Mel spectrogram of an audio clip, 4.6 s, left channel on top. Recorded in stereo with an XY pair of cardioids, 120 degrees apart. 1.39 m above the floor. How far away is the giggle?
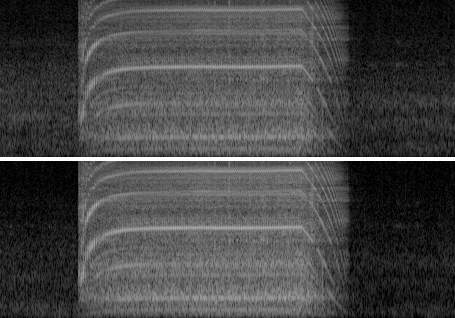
No giggle in this recording.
